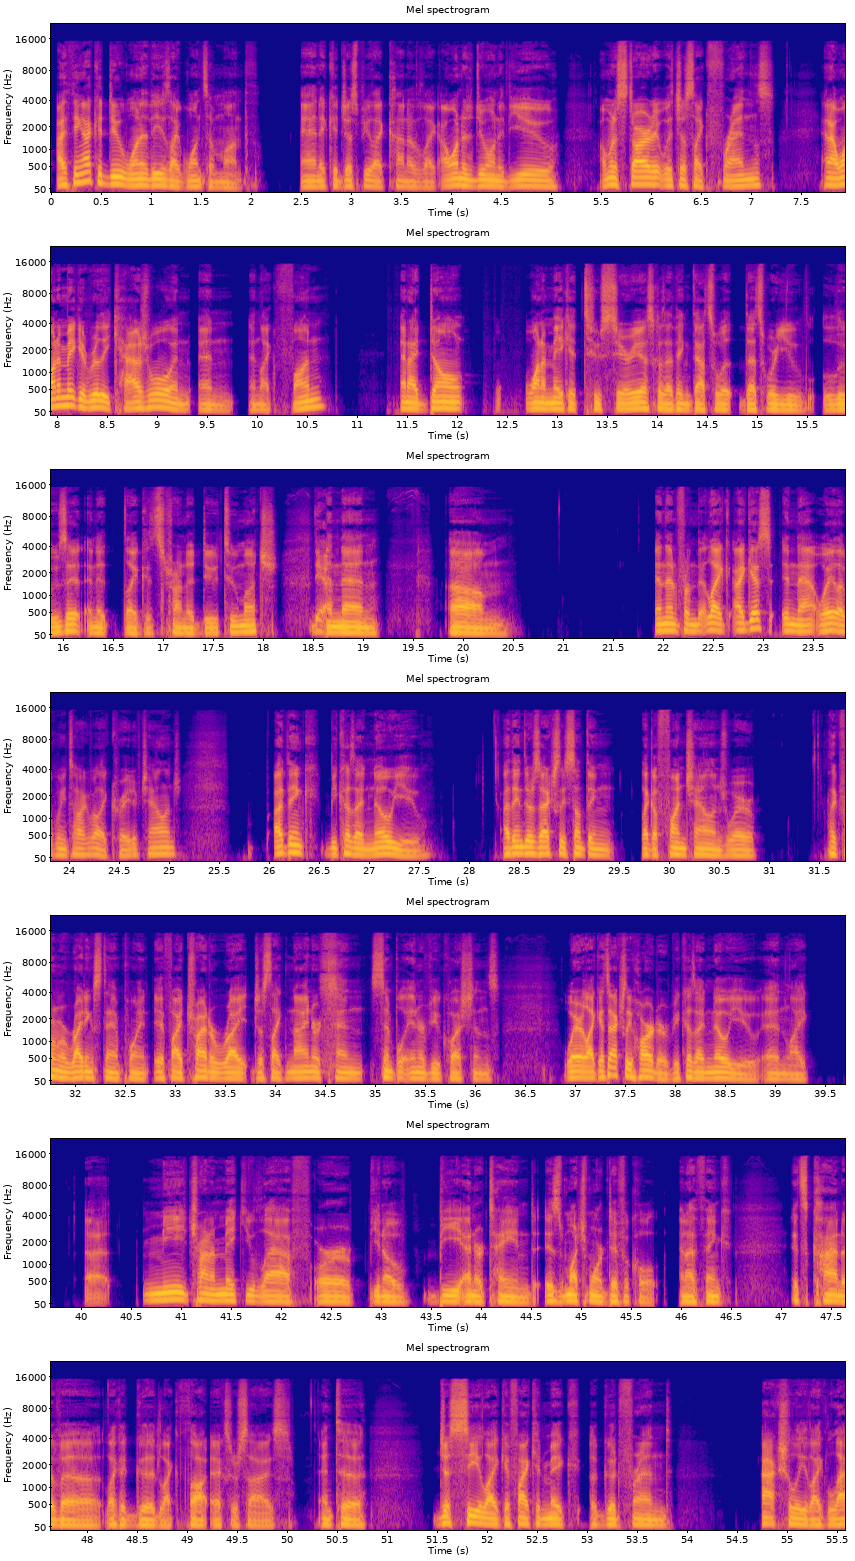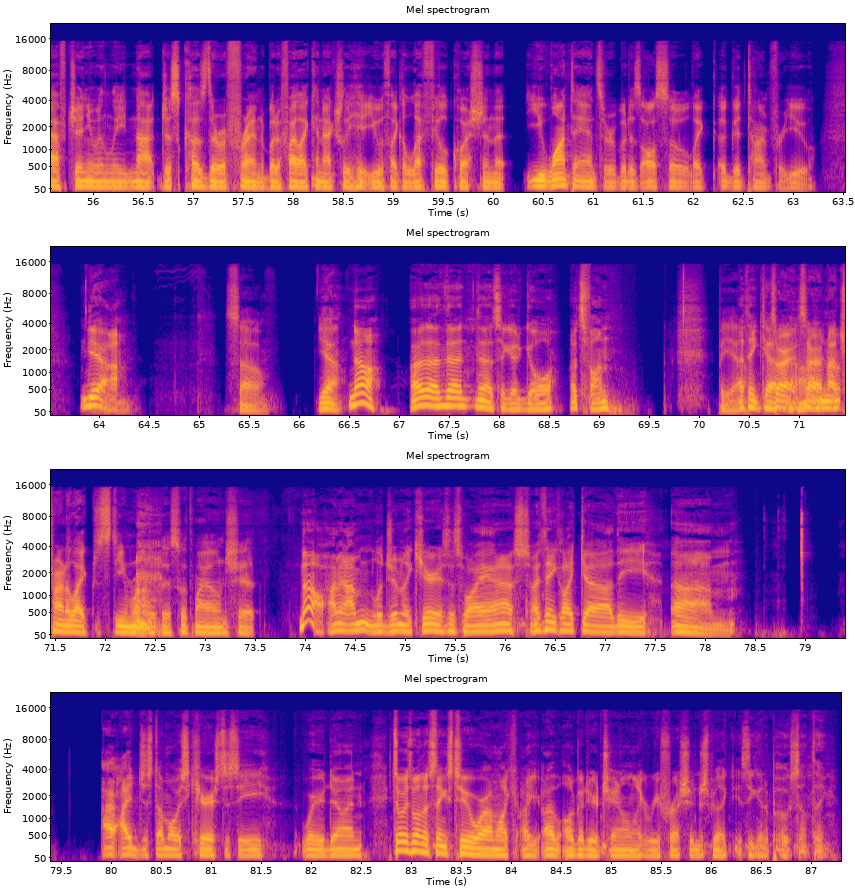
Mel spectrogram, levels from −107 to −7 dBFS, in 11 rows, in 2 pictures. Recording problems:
uneven, jittery; strongly; from 3 s to 1:18

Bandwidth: 15 kHz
